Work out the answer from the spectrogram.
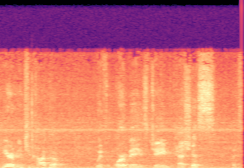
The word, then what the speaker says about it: James Pecis: I am here in Chicago with Oribe's James Pecis.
